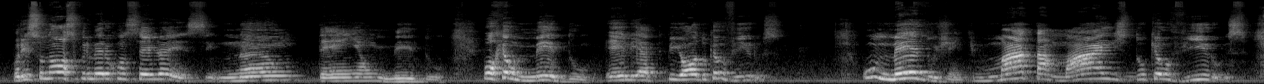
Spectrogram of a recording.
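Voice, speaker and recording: A man speaks at a very slow pace in a high pitch. His pitch swings very widely. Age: 60s. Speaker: pastor. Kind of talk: sermon.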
